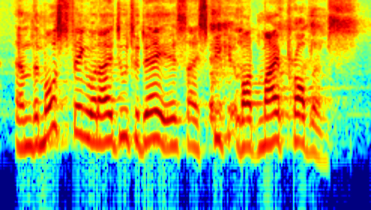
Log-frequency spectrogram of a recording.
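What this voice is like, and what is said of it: German accent. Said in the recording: “I'm from Germany, you know, here, maybe you hear my accent.”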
